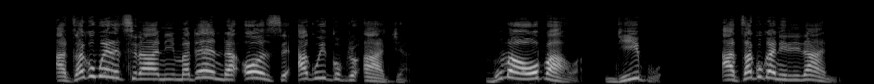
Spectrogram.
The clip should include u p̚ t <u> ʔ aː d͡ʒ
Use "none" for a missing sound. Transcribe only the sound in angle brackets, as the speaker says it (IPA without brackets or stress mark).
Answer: ɔ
